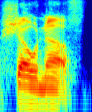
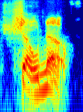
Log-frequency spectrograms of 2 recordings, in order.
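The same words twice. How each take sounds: First: The name is said flatly, with little energy. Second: The name is said loudly, with lots of energy. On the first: The speaker calls it wrong. "you can't just go" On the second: The speaker calls it right.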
